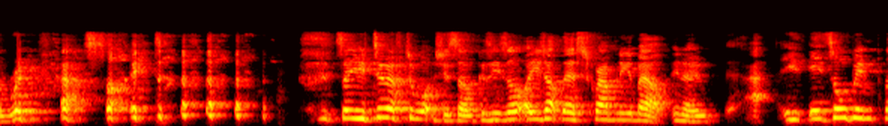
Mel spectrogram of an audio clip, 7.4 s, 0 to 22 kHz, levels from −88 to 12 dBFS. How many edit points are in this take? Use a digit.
0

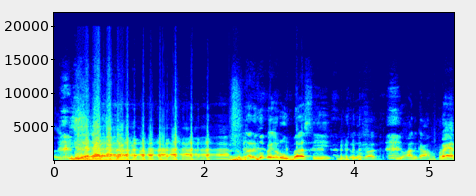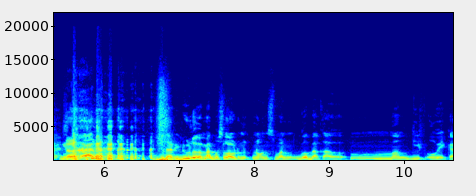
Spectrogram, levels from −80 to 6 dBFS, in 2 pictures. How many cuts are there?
2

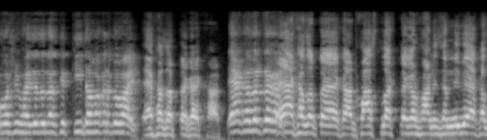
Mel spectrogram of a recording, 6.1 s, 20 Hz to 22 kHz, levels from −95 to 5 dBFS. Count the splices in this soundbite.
2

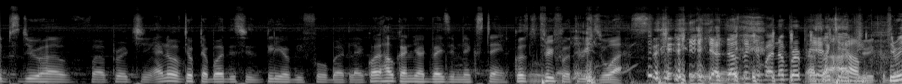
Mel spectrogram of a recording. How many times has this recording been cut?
3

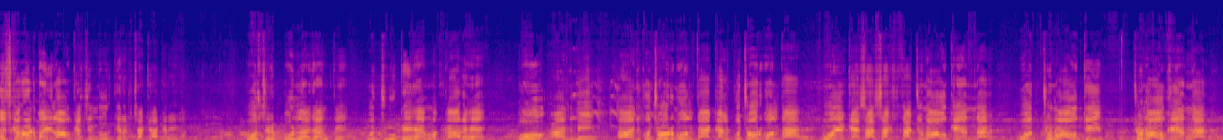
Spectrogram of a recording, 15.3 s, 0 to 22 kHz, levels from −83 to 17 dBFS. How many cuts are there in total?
0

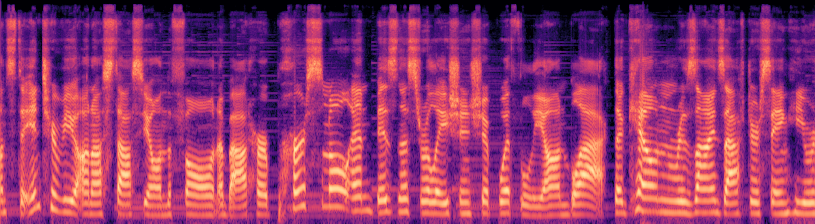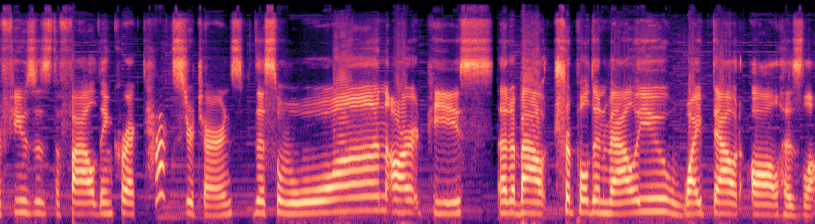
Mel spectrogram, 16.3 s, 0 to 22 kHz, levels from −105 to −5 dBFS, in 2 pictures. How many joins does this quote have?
2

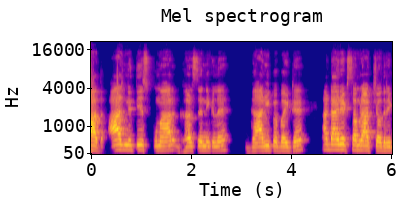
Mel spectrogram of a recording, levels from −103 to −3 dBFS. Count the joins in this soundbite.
0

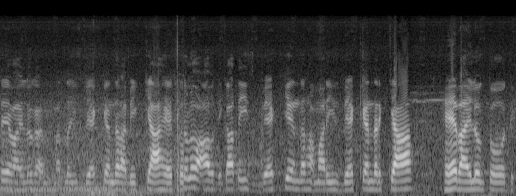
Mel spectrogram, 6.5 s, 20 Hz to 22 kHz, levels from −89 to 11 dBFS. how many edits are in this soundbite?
1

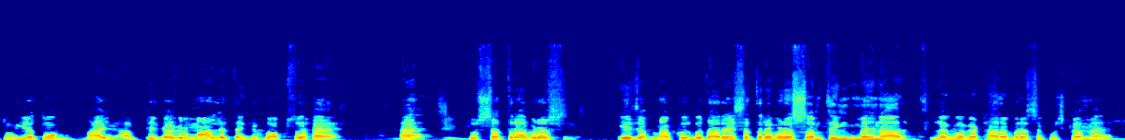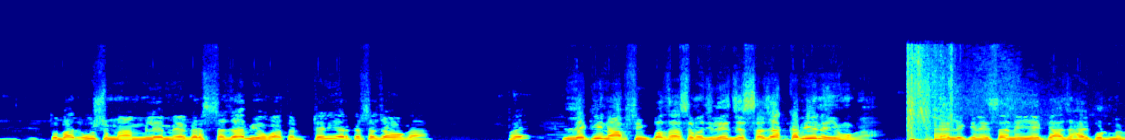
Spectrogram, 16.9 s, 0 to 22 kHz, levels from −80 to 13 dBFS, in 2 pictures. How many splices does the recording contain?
1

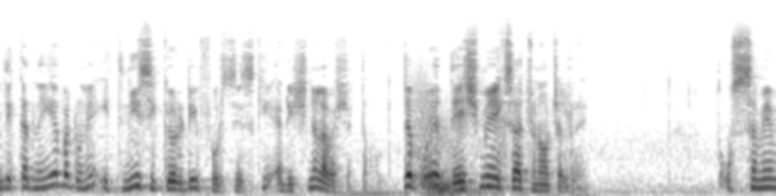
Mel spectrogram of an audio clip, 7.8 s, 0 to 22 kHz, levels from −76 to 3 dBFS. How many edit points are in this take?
1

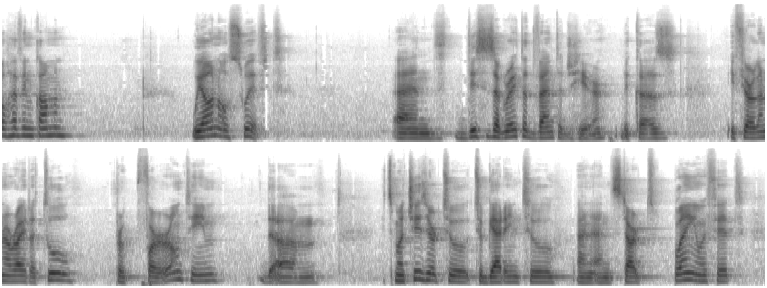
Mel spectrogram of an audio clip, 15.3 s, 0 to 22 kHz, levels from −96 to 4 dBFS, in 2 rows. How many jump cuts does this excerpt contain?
0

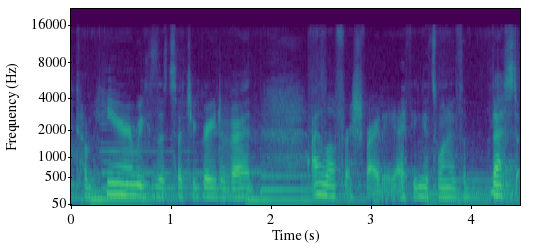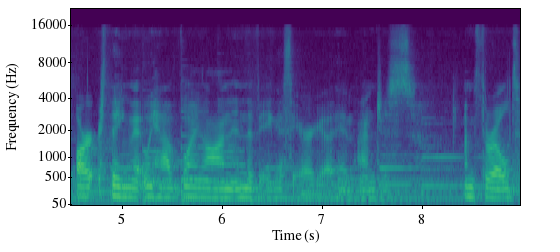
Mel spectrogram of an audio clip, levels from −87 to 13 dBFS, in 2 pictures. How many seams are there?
2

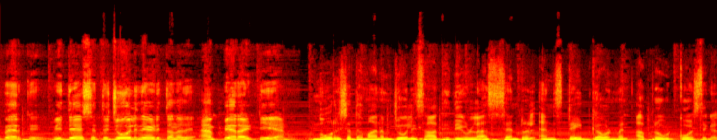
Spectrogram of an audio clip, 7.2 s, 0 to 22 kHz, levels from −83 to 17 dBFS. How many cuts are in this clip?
0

